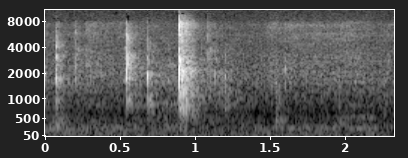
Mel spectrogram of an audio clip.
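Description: Faint handling noise: four light clicks and taps as hands move over the guitar's wooden body, the loudest a little under a second in.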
